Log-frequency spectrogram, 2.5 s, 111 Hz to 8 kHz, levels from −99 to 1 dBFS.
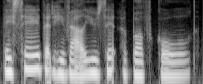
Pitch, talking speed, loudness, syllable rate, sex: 195 Hz, 190 wpm, -18 LUFS, 4.9 syllables/s, female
